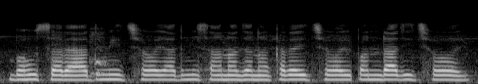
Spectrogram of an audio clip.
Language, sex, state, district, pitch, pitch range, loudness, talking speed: Maithili, female, Bihar, Samastipur, 220 Hz, 215-225 Hz, -18 LUFS, 160 wpm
